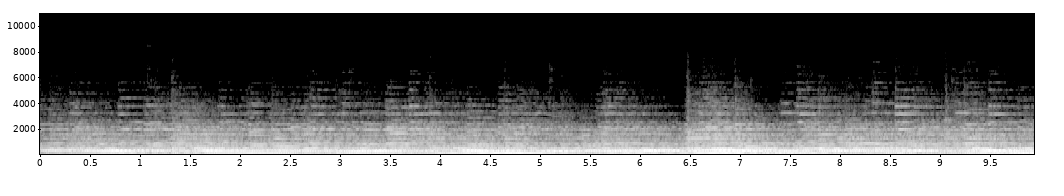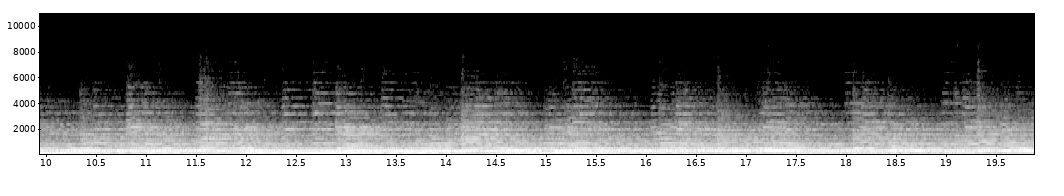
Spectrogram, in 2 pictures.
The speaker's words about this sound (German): begleitet den Besucher auch der Glockenklang dieser Zeit, der Ruf der Heinrichsglocke oder die Stimme der Kunigundenglocke. Sie gehören wegen ihres Alters, ihrer Größe und vor allem wegen ihres Klangs zu den bedeutendsten Glocken des Mittelalters.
